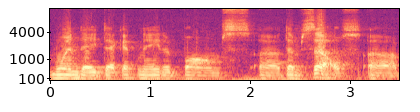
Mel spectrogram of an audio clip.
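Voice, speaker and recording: A man speaks at a very slow pace with fairly low pitch and fairly even intonation. Noticeable background noise runs underneath. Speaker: news commentator. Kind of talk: casual news commentary to camera. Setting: home living room.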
